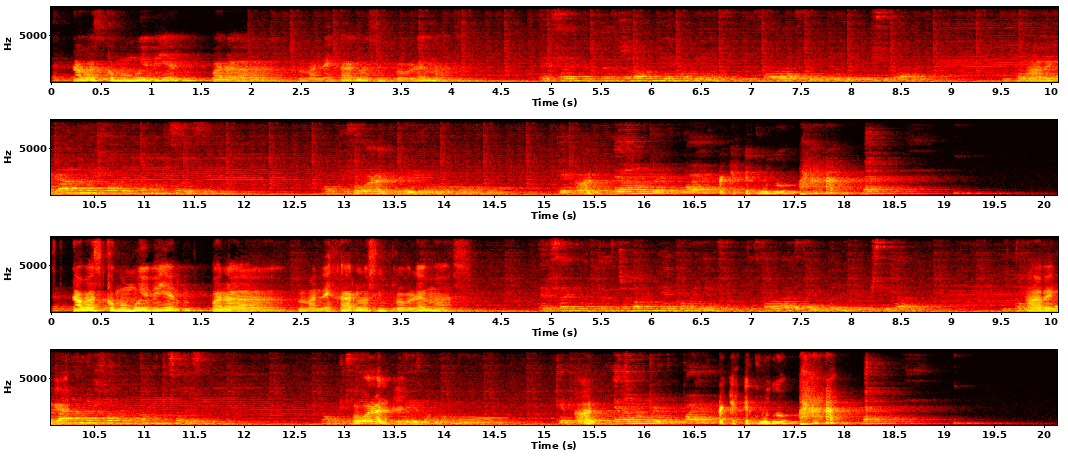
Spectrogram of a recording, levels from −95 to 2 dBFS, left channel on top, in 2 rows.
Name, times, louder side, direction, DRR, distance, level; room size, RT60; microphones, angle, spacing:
voice 1, 0.2-4.1 9.7-10.2 13.1-13.8 15.3-15.6 17.0-18.0, right 5 dB, 90° right, 14 dB, 0.3 m, -24 dB
sound 1, 2.0-15.7, equal, 90° left, 2.0 m, -44 dB
voice 2, 4.9-8.6 9.5-11.7 12.8-13.2 13.6-14.5 15.1-16.7 18.2-18.3, right 1 dB, 50° right, -3 dB, 1.7 m, -29 dB
12.0 x 6.3 x 2.7 m, 1.5 s
head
